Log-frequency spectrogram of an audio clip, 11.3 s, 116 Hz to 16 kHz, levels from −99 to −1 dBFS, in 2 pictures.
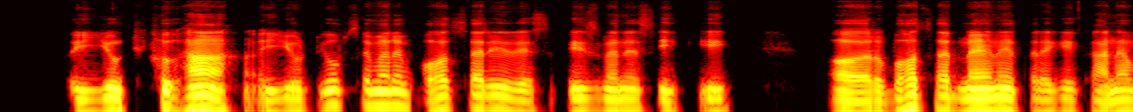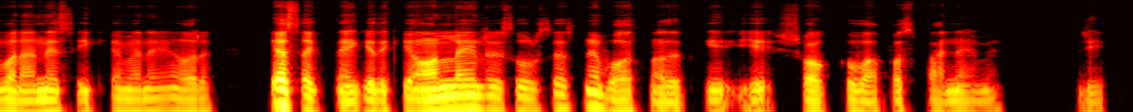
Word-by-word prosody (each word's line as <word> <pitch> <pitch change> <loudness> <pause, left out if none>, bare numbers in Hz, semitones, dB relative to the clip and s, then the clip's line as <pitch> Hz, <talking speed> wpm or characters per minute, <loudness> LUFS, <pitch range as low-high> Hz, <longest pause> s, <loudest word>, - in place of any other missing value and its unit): तो 100 - -8
यूट्यूब 105 +1 +1
हाँ 120 -2 +9
अ, - - -13
यूट्यूब 105 +9 -1
से 145 - -4
मैंने 145 0 +4
बहुत 115 0 -1
सारी 120 -1 0
रेसिपीज़ 105 +2 -4
मैंने 105 0 +1
सीखी 105 +2 -5 0.5
और 95 -1 +4
बहुत 130 +7 +2
सारे 115 -3 -2
नए-नए 110 +1 +6
तरह 100 -1 -6
के 105 0 -6
खाना 100 0 -1
बनाने 100 0 0
सीखे 100 +1 -10
मैंने, 105 +1 -5
और 105 0 -6 0.3
कह 160 - +13
सकते 110 -9 -2
हैं 90 - -1
कि 100 - 0
देखिए, 100 +3 -4
ऑनलाइन 120 +4 +5
रिसोर्सेज़ 115 +2 -6
ने 140 - +2
बहुत 100 -3 -3
मदद 90 -1 -4
की 100 - -6
ये 100 - -5
शौक 95 -2 -3
को 100 - -5
वापस 95 +1 -7
पाने 95 -1 -7
में। 95 +3 -13 0.4
जी। 90 - -13
105 Hz, 215 wpm, -26 LUFS, 100-115 Hz, 0.5 s, कह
